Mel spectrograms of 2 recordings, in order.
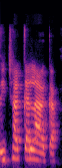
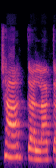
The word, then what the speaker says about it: chakalaka: There's a dish, the national president actually made it for one of the Japan shows, which is ichakalaka. And so you can Google that one. In fact, it's chakalaka.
